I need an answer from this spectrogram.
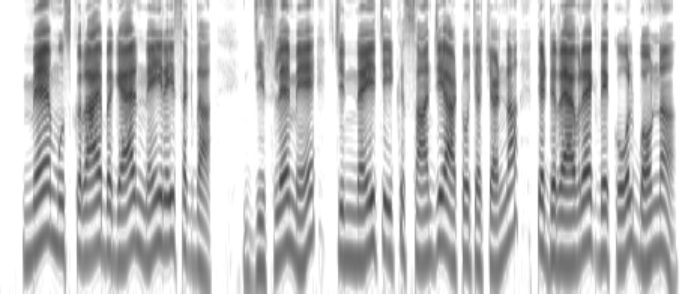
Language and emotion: Dogri, happy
